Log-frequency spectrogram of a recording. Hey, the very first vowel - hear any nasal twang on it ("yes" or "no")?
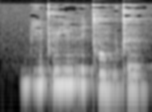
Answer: yes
